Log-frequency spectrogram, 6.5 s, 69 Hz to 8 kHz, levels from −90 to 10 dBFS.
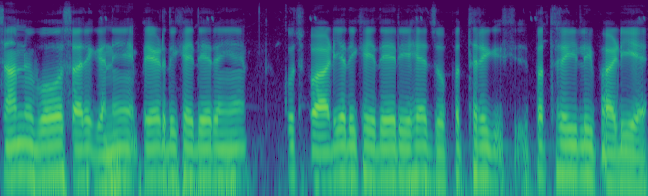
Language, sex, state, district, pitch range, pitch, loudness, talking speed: Hindi, female, Rajasthan, Bikaner, 105-115 Hz, 110 Hz, -18 LUFS, 195 wpm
